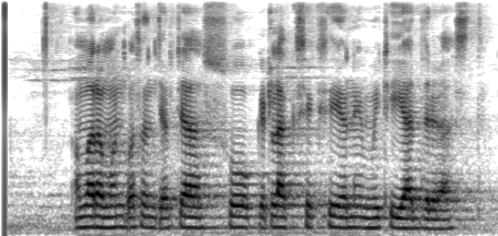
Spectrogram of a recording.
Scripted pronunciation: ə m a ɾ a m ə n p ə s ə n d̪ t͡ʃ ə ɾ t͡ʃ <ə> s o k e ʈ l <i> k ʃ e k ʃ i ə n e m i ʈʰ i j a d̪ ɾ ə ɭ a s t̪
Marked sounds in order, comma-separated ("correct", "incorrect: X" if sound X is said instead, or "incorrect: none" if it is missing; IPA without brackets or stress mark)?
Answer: incorrect: a, incorrect: a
